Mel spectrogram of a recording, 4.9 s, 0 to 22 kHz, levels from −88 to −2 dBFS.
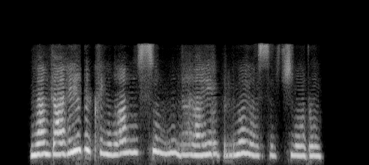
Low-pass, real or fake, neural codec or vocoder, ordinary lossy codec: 7.2 kHz; fake; codec, 16 kHz, 0.5 kbps, FreqCodec, smaller model; AAC, 32 kbps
